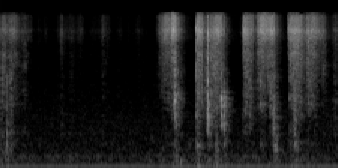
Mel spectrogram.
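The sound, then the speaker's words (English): Playing cards drop and scatter in a quick run of crisp, papery slaps and flutters after a quiet stretch. A low steady hum sits underneath. “Oh, shoot. I just lost the cards.”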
